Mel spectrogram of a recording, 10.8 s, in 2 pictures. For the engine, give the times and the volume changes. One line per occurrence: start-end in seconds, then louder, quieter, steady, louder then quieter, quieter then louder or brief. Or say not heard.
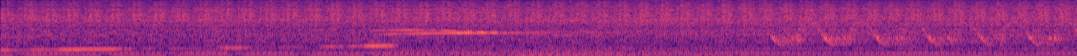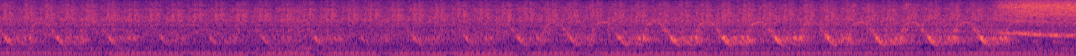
0.0-10.7 steady.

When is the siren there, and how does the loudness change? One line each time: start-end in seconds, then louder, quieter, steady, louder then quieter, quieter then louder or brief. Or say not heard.
0.0-10.7 quieter then louder.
